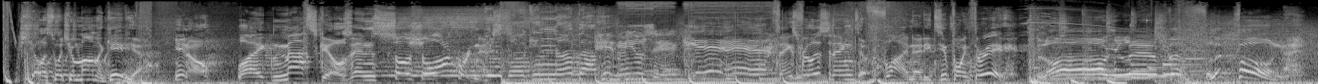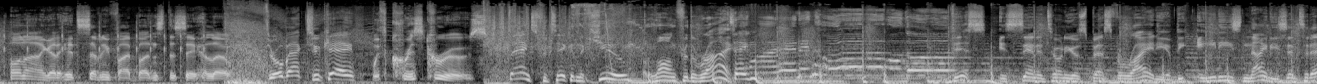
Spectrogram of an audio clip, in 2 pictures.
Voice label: VO Radio Imaging

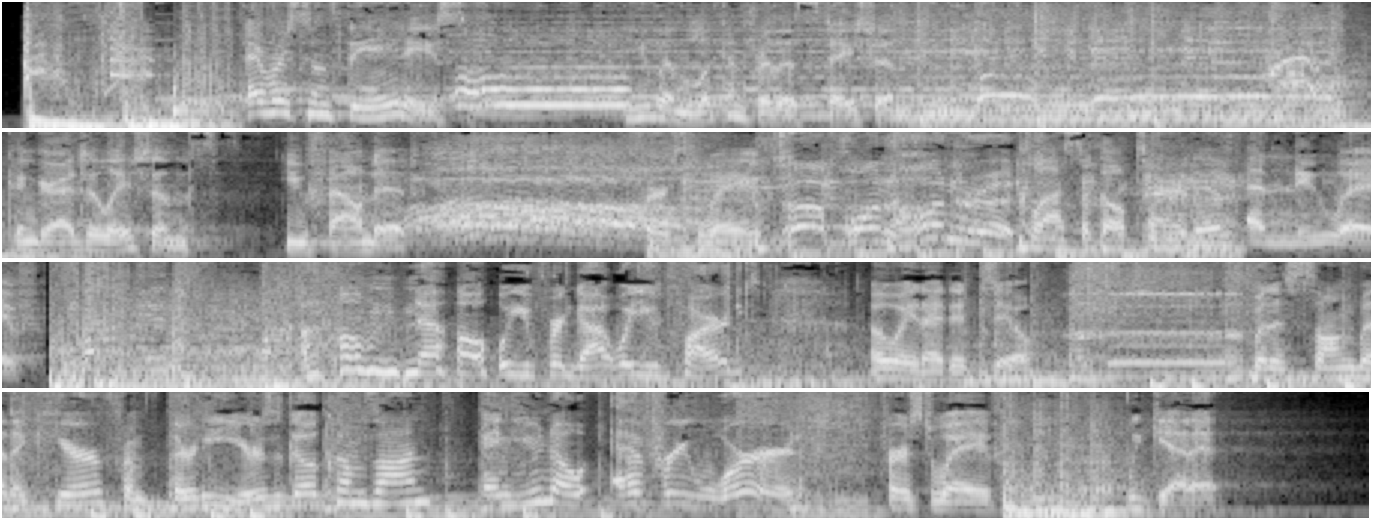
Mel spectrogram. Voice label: Imaging; 1st Wave Sirius XM; First Wave Imaging Demo

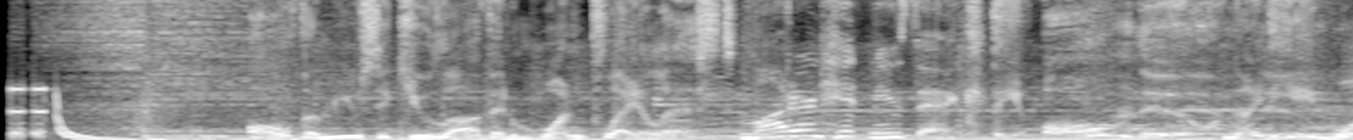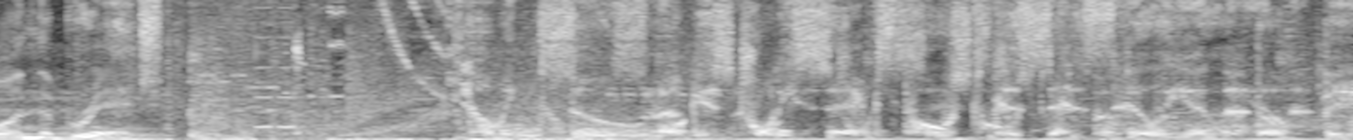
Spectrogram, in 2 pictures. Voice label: Hot AC Imaging

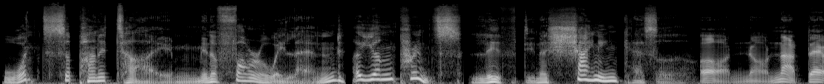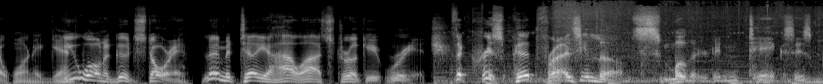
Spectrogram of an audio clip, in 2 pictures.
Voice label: Character Voice

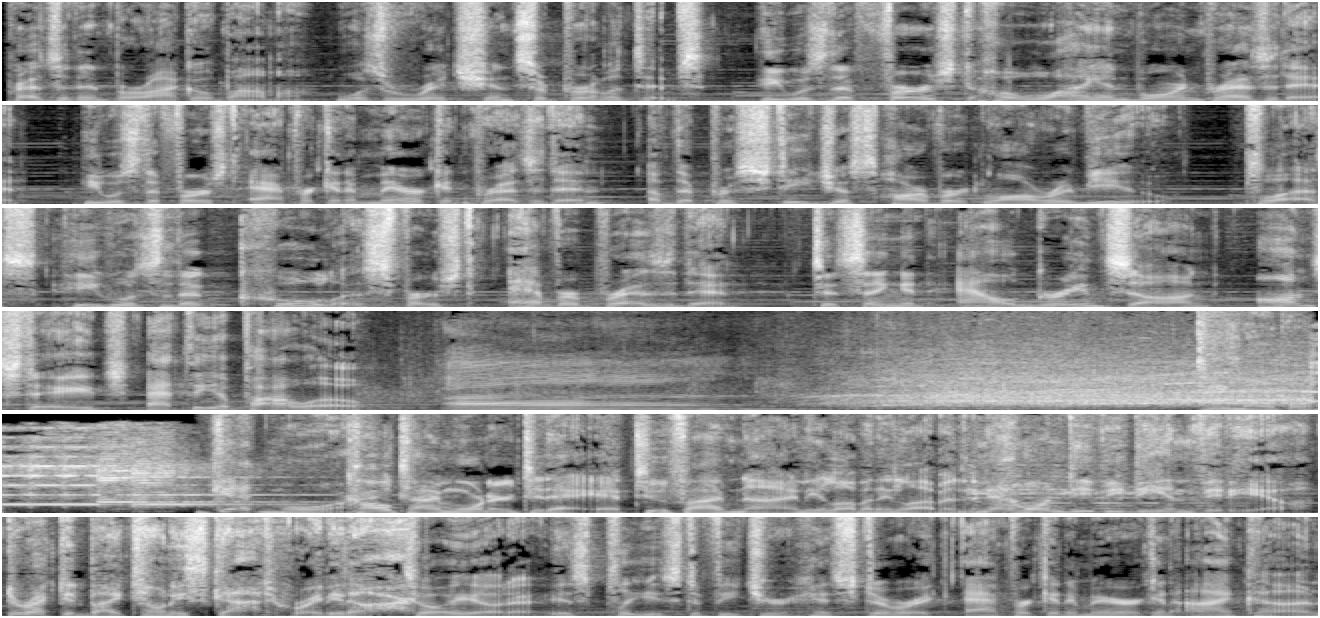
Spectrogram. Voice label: dry

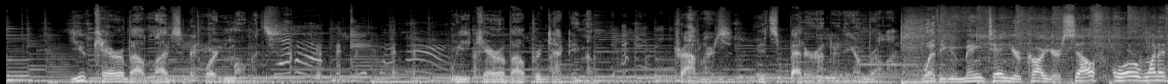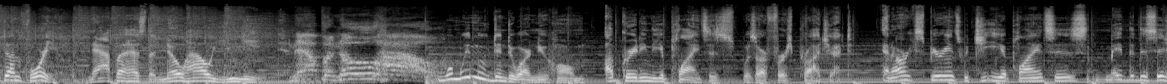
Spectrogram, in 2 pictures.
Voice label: Commercial

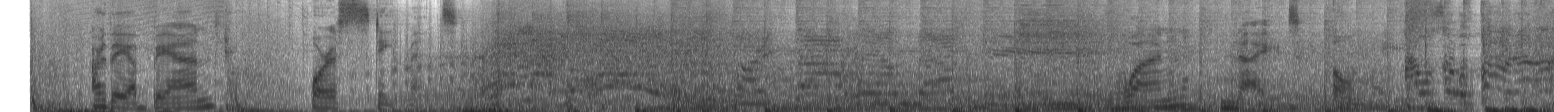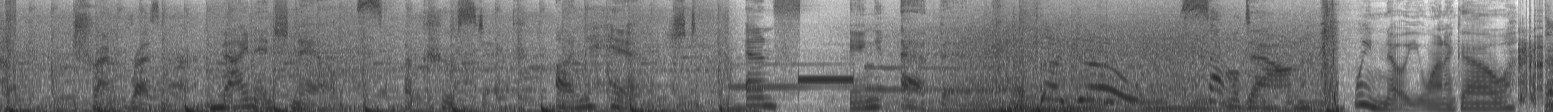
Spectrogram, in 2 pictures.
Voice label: Radio Imaging

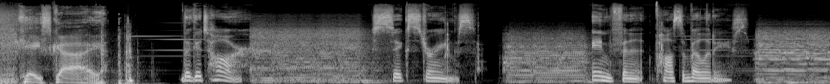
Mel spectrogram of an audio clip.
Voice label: imaging rock

